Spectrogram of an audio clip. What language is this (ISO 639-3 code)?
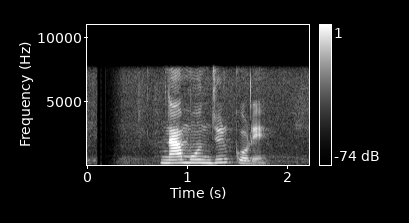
ben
